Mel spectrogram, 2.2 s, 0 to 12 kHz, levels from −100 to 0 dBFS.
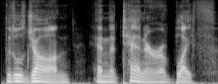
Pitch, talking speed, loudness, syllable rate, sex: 105 Hz, 190 wpm, -19 LUFS, 4.8 syllables/s, male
